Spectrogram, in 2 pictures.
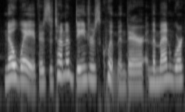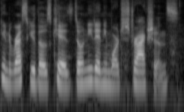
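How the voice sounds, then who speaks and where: A woman voicing a gruff, suspicious striking miner in a visual novel, blunt and dismissive. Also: medium pitch, brisk, dry recording, lightly acted. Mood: firm, suspicious.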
